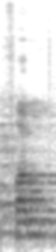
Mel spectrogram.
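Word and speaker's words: firmed: इट फर्म्ड अप his decision, फर्म्ड कहते हैं फर्म्ड, यहाँ पर आर साइलेंट है, फर्म्ड पढ़ेंगे।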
